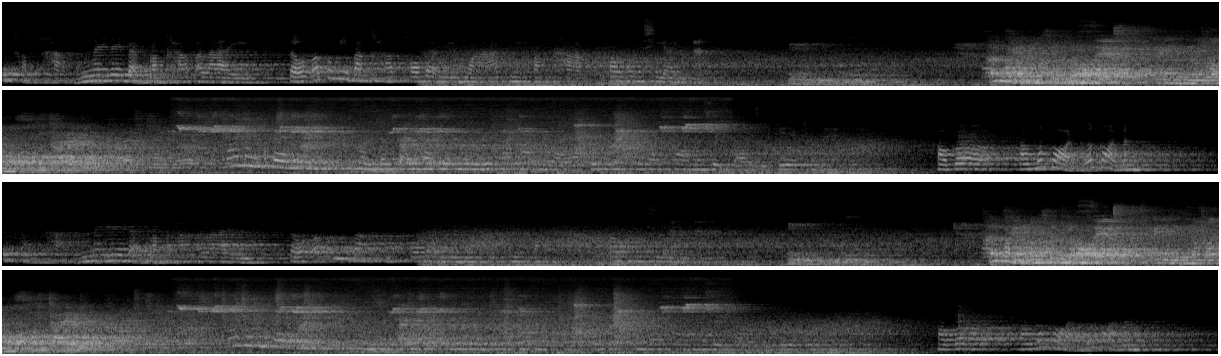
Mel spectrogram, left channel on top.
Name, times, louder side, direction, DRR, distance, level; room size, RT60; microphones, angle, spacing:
voice 1, 0.0-2.5 2.9-7.1 10.1-10.5 14.4-20.6 21.5-23.6, left 3 dB, 70° left, 4 dB, 0.3 m, -37 dB
sound 1, 4.1-20.9, equal, 55° right, 1.3 m, -44 dB
voice 2, 7.8-8.7 9.5-13.2, right 1 dB, 80° right, -5 dB, 0.5 m, -28 dB
sound 2, 9.8-18.5, right 1 dB, 25° right, 0.4 m, -37 dB
sound 3, 13.8-19.5, equal, 15° left, 0.9 m, -38 dB
5.8 x 2.0 x 3.8 m, 3.0 s
head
